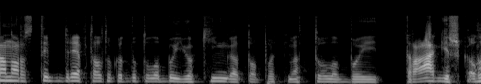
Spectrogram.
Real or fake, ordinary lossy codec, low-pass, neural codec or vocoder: fake; Opus, 64 kbps; 9.9 kHz; vocoder, 22.05 kHz, 80 mel bands, Vocos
